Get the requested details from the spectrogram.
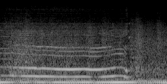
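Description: A dog named Teddy Bear lets out one long, high whining cry that holds a steady pitch before bending downward and cutting off, over a constant low rumble.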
